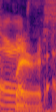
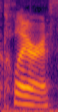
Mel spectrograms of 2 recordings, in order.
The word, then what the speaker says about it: Clarice: It's pronounced Clarice. It's Clarice.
